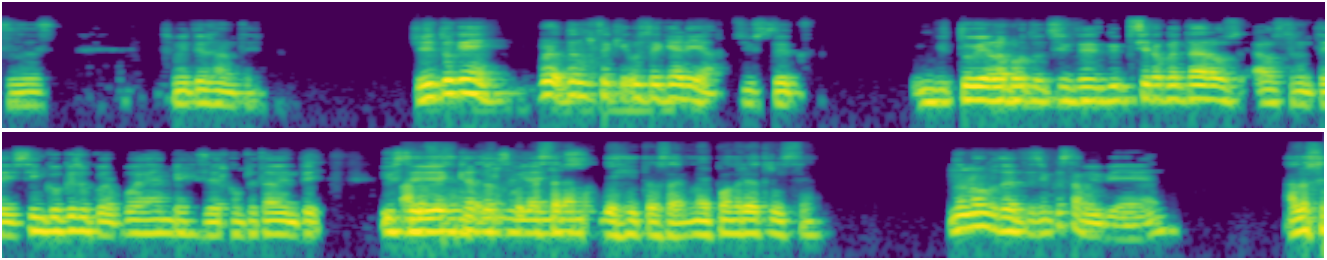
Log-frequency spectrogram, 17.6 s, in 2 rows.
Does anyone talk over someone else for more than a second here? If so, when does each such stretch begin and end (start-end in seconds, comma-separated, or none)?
11.4-12.8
